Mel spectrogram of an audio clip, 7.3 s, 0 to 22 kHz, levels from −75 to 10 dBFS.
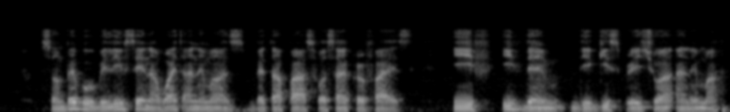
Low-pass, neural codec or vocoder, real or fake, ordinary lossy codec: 7.2 kHz; codec, 16 kHz in and 24 kHz out, 1 kbps, XY-Tokenizer; fake; none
